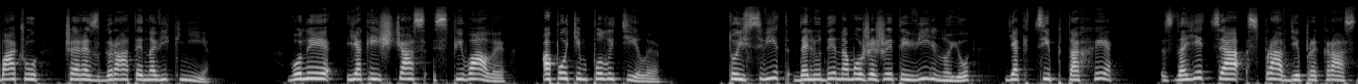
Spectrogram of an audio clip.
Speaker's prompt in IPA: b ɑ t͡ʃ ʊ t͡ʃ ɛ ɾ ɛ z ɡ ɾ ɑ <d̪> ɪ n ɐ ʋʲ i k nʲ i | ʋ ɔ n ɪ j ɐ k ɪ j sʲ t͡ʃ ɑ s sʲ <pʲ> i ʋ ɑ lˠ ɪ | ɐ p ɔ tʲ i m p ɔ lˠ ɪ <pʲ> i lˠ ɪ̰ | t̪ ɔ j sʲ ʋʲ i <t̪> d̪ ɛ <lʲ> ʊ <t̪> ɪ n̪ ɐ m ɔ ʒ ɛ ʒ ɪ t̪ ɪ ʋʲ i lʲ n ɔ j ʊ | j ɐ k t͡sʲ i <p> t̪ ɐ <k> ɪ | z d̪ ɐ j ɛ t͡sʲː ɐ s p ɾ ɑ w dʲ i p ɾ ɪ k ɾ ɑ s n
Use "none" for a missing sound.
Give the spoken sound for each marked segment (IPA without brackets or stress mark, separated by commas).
t̪, pʲ, tʲ, t̪, lʲ, d̪, p, x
